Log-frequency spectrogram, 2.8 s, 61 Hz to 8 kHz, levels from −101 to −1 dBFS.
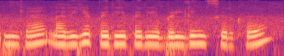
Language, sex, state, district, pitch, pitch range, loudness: Tamil, female, Tamil Nadu, Chennai, 175 Hz, 170-180 Hz, -14 LUFS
